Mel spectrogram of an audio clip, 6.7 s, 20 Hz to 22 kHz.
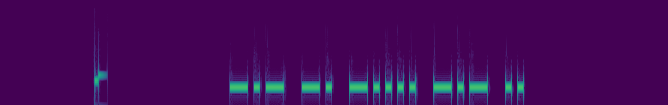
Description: Morse code, heard as a keyed tone, about 21 wpm, 700 Hz. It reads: KN6KI
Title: 2023 POTA Hunter Call Signs - 20wpm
